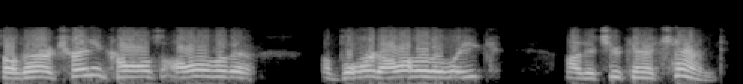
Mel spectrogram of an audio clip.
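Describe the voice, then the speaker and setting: Guy with a pretty high voice coaching his team on a call, instructive, dry muffled lo-fi sound. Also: steady tone, brisk, no room sound. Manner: instructive, repeatedly checking in with okay. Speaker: success coach and mentor leading a team conference call. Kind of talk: motivational training talk on a group conference call. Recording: dull lo-fi conference call audio.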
